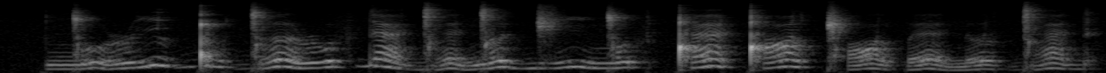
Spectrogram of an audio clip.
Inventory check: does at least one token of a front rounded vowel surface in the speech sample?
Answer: no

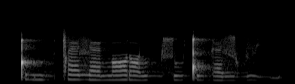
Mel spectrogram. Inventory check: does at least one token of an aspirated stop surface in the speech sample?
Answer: no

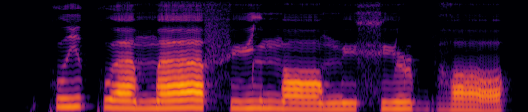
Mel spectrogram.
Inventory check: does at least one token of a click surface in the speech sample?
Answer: no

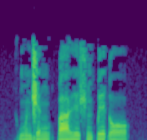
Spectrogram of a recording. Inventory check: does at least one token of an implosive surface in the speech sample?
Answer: yes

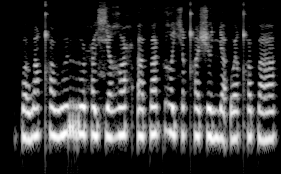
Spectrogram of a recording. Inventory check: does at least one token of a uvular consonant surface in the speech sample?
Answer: yes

